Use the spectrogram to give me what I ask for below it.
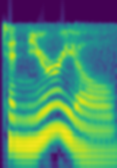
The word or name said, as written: tenurial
